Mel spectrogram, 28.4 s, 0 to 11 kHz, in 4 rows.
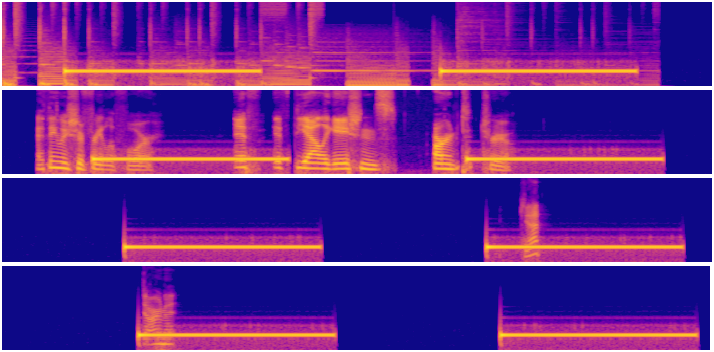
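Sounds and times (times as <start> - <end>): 
telephone ringback tone from an unanswered call: 0.6 - 2.6, 4.4 - 6.4, 8.2 - 9.9, 11.8 - 13.8, 15.5 - 17.4, 19.1 - 21.0, 22.8 - 24.7, 26.3 - 28.3
speech: 7.6 - 8.8, 9.4 - 12.3.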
